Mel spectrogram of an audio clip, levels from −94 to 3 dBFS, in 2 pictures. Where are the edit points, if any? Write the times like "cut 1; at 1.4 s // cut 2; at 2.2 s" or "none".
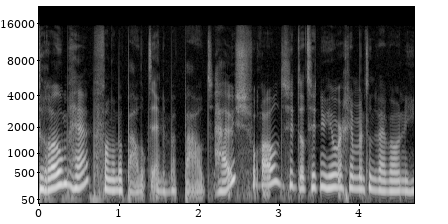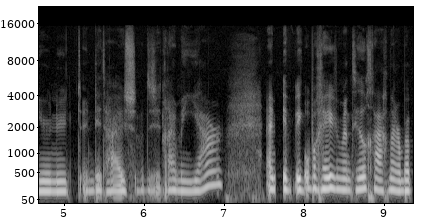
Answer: cut 1; at 1.4 s // cut 2; at 2.2 s // cut 3; at 4.1 s // cut 4; at 5.2 s // cut 5; at 5.9 s // cut 6; at 6.2 s // cut 7; at 7.6 s // cut 8; at 8.0 s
